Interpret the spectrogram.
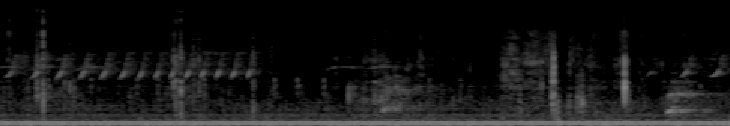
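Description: A small songbird singing a rapid trill of short, high chirps near the start and again near the end, over a steady low hum.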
